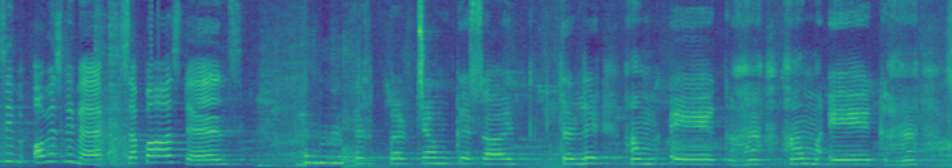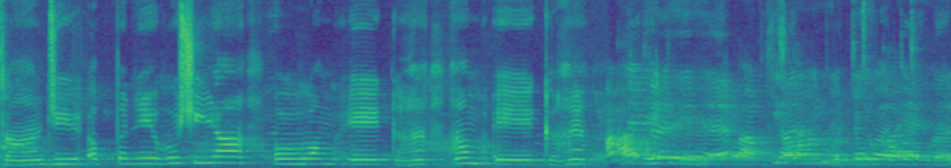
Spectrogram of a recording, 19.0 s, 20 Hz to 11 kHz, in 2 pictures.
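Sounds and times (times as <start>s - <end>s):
children singing: 3.3s - 19.0s.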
